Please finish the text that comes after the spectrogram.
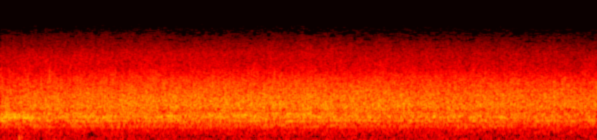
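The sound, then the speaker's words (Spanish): A church audience applauds steadily for Jesus Christ, a dense, even wash of clapping that holds at a constant level for several seconds with no voices rising above it. “Vamos a dar un fuerte aplauso a Jesucristo.”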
